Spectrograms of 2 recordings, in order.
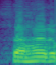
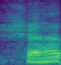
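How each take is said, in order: First: The word begins with a plain 's' sound. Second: The word begins with an 'sh' sound. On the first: The speaker calls it wrong. "श के जगह पे स बोल दिए हैं" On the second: The speaker calls it right. "शहर होता है"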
